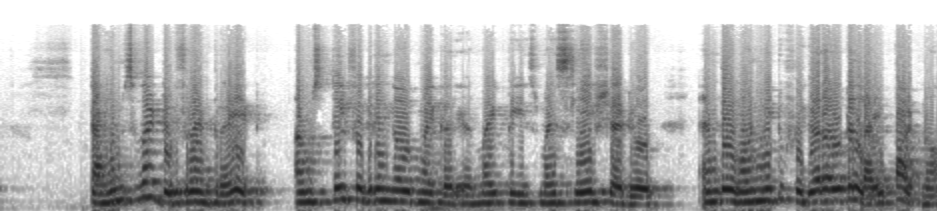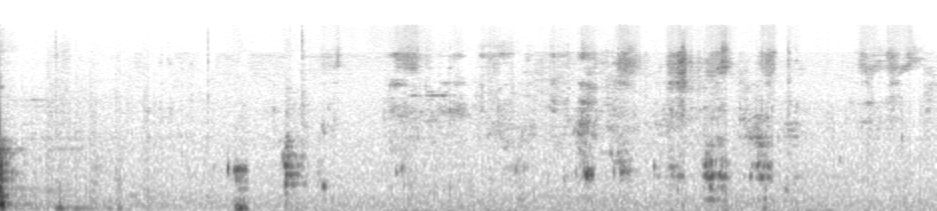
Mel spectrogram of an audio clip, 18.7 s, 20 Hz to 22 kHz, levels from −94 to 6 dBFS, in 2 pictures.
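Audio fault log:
0.92–2.45 s, 2.97–6.48 s and 7.04–9.38 s, hard clipping: the speech overdrives a stage by about 15, 12 and 16 dB, so peaks are sliced flat, spraying high harmonics as harsh crackling fuzz, edgier than soft saturation's rounded warmth.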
